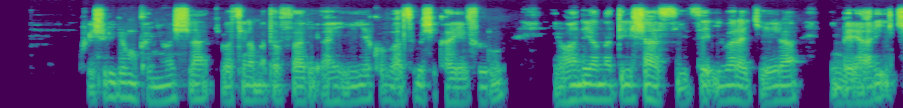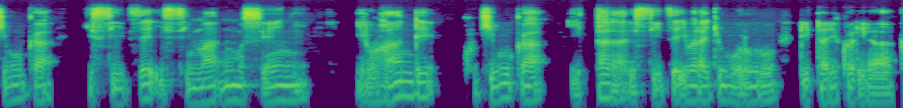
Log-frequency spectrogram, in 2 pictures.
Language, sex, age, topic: Rundi, male, 25-35, education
